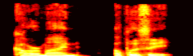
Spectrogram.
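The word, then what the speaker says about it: Carmine Appice: Now, I looked up how to pronounce Carmine a Pussy, and that's how you say it.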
